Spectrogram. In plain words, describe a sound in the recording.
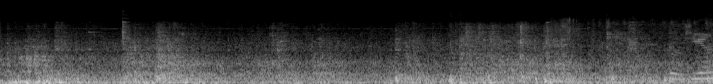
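A freight train of tank cars rolls past close by, its wheels rumbling and clicking over the rail joints.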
